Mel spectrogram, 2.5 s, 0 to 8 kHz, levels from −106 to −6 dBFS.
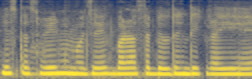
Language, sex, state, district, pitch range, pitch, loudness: Hindi, female, Arunachal Pradesh, Papum Pare, 210-225 Hz, 215 Hz, -11 LUFS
